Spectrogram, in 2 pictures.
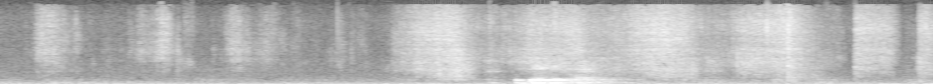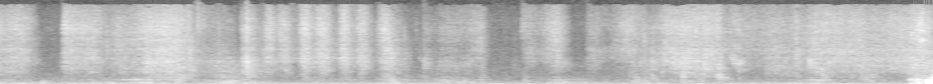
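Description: Faint rubbing and rustling of hands working hair product through thick natural hair, in short irregular strokes, a little louder about four seconds in.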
